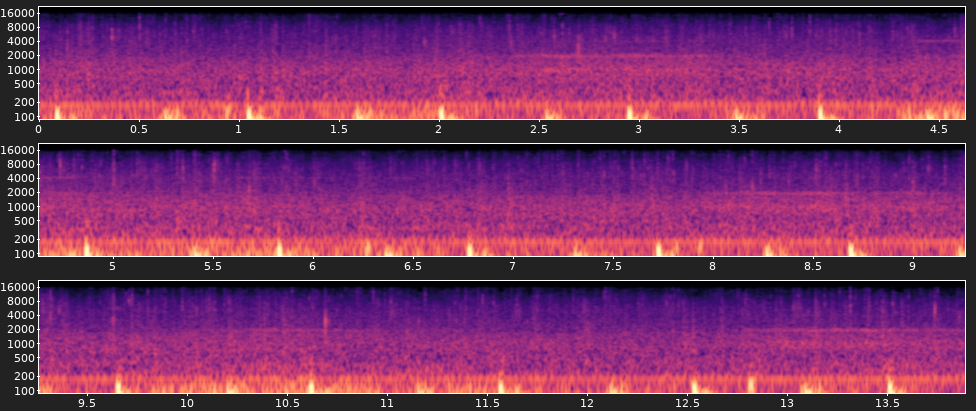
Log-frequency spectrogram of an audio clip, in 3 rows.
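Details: Soft, regular low heartbeat thumps at about 62 a minute beneath a steady hum and faint rain, from a looped ASMR sleep-aid recording with soft breathing and rain ambience.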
